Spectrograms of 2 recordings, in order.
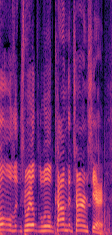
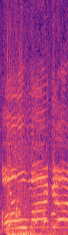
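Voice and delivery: high, drawn-out exclamation; astonished cry; 6 semitones higher, 4 dB louder, much slower than usual. Real, not acted. Player amazed by a midair shot, astonished cry. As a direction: stretch it out in amazement.

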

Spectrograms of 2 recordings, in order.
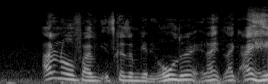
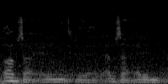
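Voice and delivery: much softer, lower, sheepish mock sorry; meek apology; 9 semitones lower, 13 dB quieter, faster than usual. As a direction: drop to a small voice, suddenly apologetic. Lady suddenly apologizes after hitting.

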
